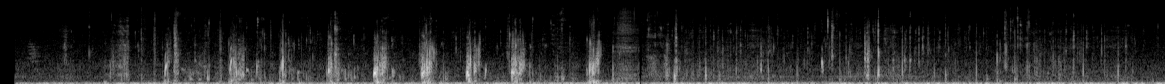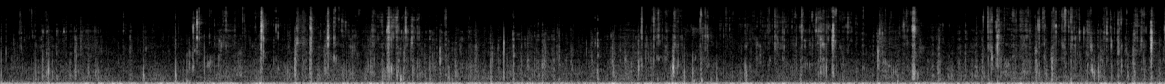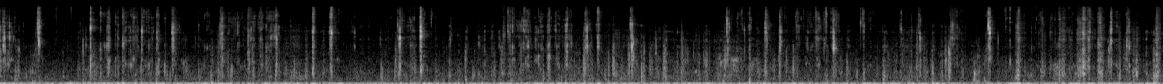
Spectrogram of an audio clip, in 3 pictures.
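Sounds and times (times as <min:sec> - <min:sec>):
person chewing crunchy food: 0:00.2 - 0:34.9
wet mouth clicks: 0:00.6 - 0:11.0.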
